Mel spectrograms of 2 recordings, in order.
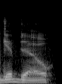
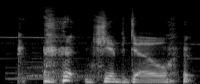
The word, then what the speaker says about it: Gibdo: Mctar rock, Thunder Blight, Water Blight, and Queen Gibdo. Ooh, I totally forgot about Queen Gibdo.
